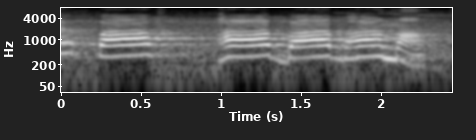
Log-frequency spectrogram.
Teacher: दोनों लिप्स जो हैं आपस में टच कर रहे हैं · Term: ओष्ठ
